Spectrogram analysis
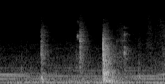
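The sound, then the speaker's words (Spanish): A bedroom drawer is opened and a ring is tossed inside, heard as a few short, quiet knocks and sliding scrapes over a steady low hum, with no talk. “abre un cajón del dormitorio, se quita un anillo y lo tira dentro”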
